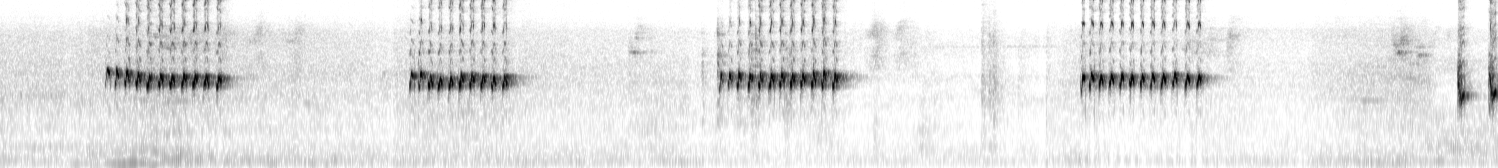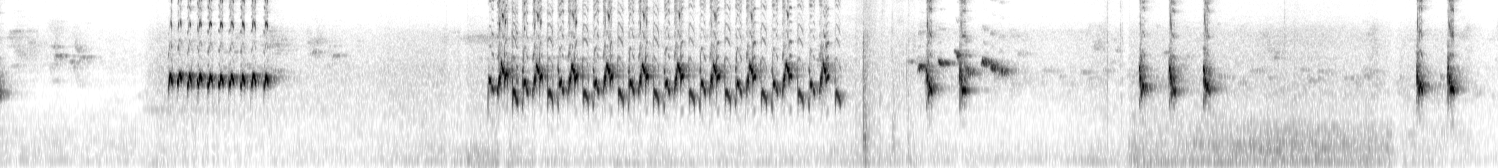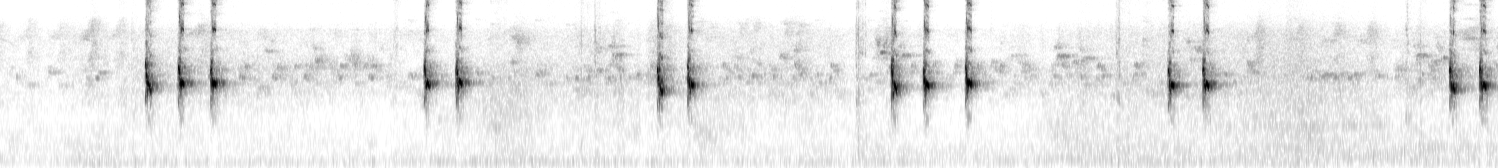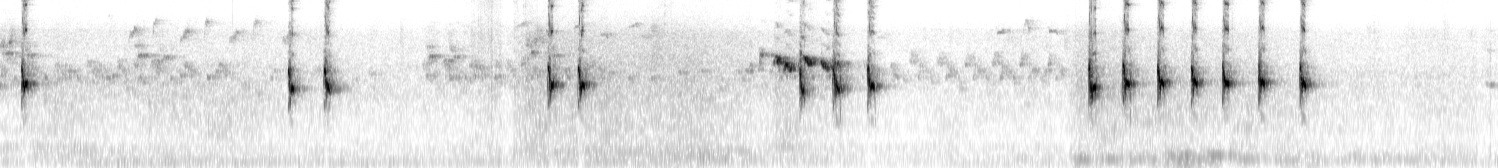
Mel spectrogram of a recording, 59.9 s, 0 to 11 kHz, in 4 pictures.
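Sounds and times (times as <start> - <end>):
bulbul calling: 1.0 - 2.7, 4.0 - 5.4, 6.4 - 8.9, 10.8 - 12.4, 14.1 - 15.8, 16.6 - 18.2, 19.6 - 25.3, 25.9 - 27.3, 28.9 - 29.9, 30.8 - 51.4, 52.4 - 58.4.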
